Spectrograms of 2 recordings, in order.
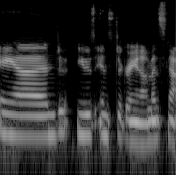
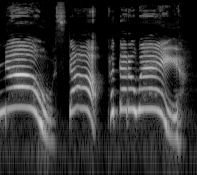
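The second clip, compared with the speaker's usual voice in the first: slow, very high-pitched, very loud, drawn-out yell; 13 dB louder than usual. A teacher demonstrates reacting to a student using a phone in class: loud shout. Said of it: "in a loud voice".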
